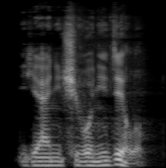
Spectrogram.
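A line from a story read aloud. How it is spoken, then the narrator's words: Quiet. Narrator (Russian): тихо произнес Нильс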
